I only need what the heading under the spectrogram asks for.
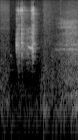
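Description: Two quick, crisp camera shutter clicks sound in rapid succession, followed by a faint hiss of background noise. No one speaks.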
